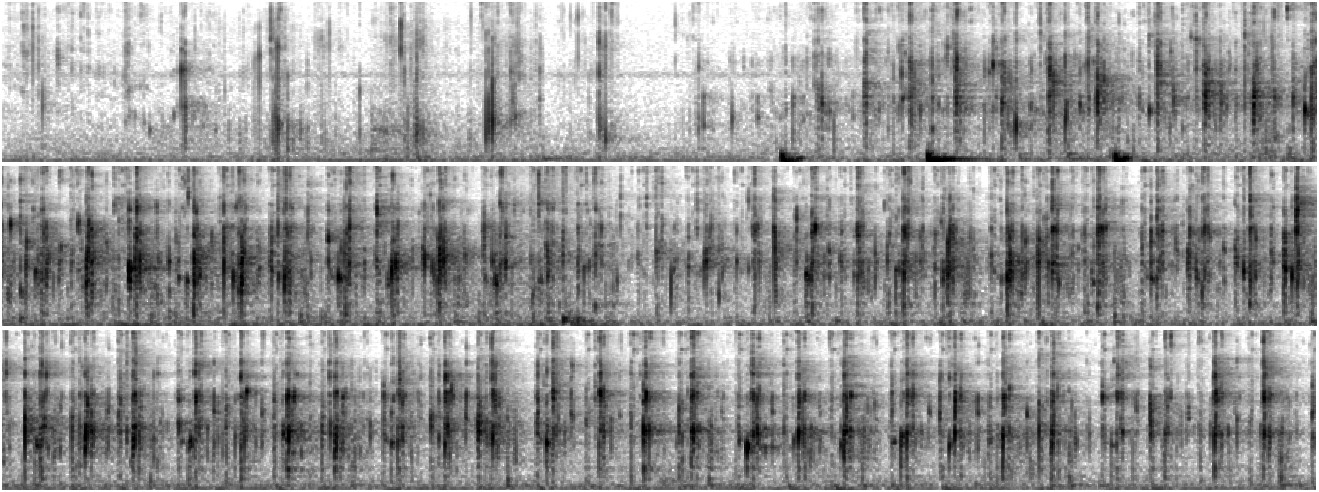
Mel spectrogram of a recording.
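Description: A dog lapping and slurping a thick kibble-and-oatmeal mush from a glass mug: a dense run of quick wet clicks that starts about five seconds in and keeps going. It is preceded by a few scattered small clicks and three dull knocks.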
